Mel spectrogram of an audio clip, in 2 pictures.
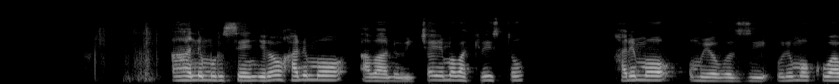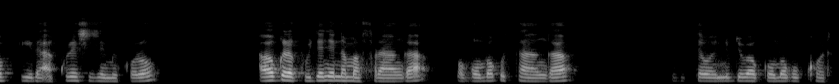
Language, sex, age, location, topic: Kinyarwanda, female, 25-35, Nyagatare, finance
